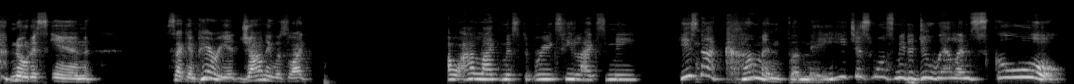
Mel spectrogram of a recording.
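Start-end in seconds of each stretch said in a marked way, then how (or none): 4.5-10.7 put-on high-pitched trusting kid voice; imitated pupil. Johnny explaining he likes his teacher, high imitated child voice. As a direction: pipe up like a contented child.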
